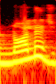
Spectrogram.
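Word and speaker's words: knowledge: आवर में H silent होता है और नॉलेज में K साइलेंट होता है।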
